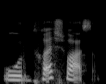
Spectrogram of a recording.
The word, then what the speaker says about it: ഊർധ്വശ്വാസം: ഊർധ്വശ്വാസം എന്നല്ലല്ലോ നമ്മൾ പറയാ, ഊർധ്വശ്വാസം എന്നാണ്. അപ്പൊ അത് ബി ആണ് കറക്റ്റ് വരുന്നത്, ഊർധ്വശ്വാസം.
